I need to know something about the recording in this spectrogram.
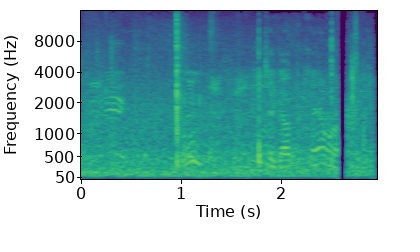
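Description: A baseball smacks into a catcher's leather mitt.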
